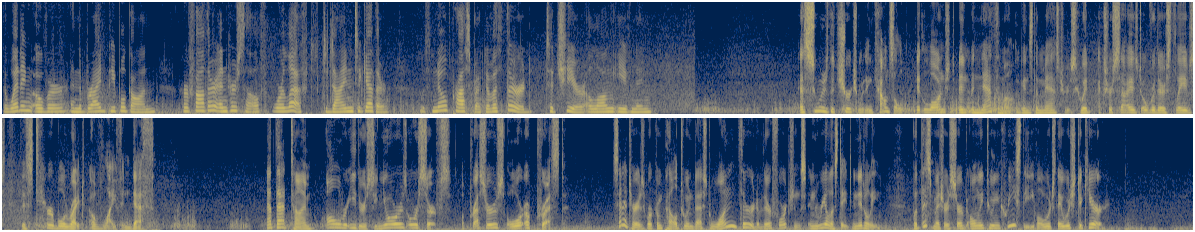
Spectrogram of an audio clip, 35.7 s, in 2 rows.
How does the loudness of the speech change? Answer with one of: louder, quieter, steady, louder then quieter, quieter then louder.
steady.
